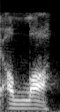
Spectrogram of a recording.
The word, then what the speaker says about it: Allah: mathematical equation and say how do you pronounce l a w l aw is law inal the second part of lamb is La but the first part is a L plus l a w plus h Allah so on and so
